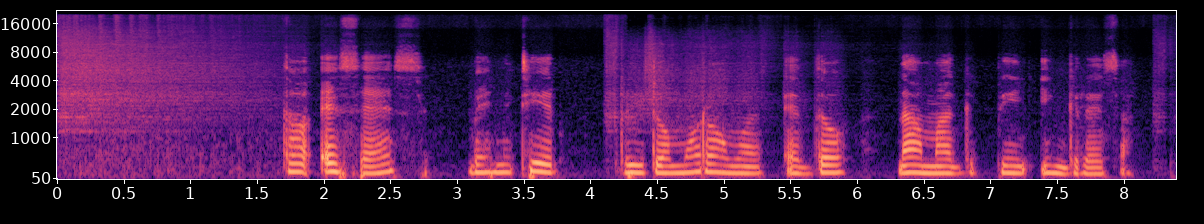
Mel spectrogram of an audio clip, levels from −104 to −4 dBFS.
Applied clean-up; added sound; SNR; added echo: neural mask model RNNoise.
